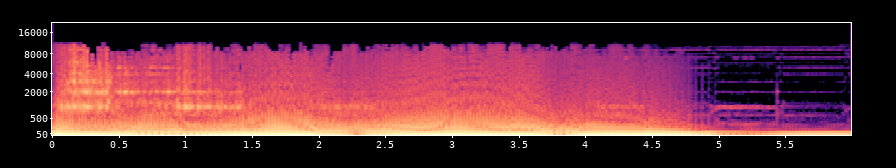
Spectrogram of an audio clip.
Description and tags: THE REAL VIRUS 14 - HEAVYPULZLEAD - E0
A pulsating sound, heavily distorted also, suitable as lead sound. All done on my Virus TI. Sequencing done within Cubase 5, audio editing within Wavelab 6.
distorted, lead, pulsating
